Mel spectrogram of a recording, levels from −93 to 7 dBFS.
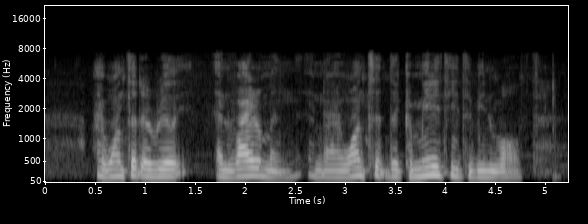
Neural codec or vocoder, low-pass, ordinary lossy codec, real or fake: none; 7.2 kHz; none; real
